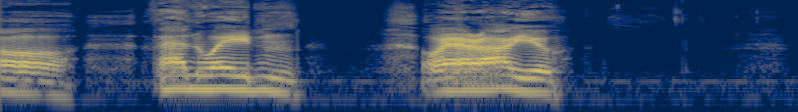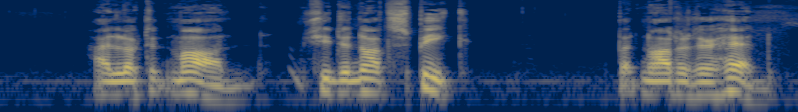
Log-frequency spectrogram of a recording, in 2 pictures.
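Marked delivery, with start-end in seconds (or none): 0.0-2.8 slow, hoarse, husky voice with a note of fright. Narrator voices a man calling out to his companion: hoarse and frightened. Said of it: "with a note of fright in his voice".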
